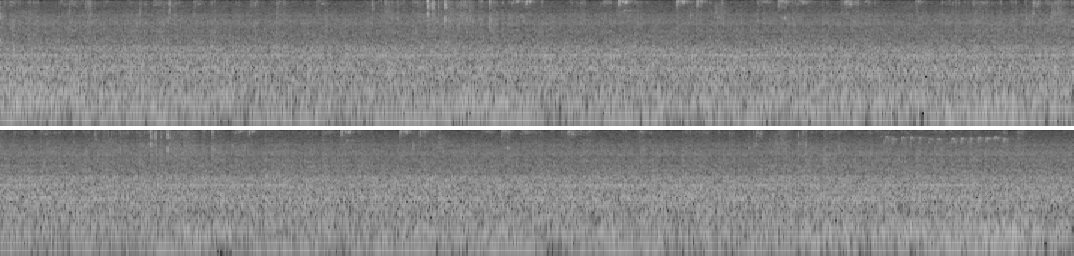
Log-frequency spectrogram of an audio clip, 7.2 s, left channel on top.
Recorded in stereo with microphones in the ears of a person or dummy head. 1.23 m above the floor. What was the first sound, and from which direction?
Only background noise.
